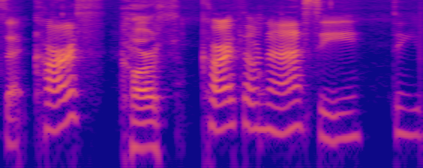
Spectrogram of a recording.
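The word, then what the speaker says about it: Carth: c a r t h how do you pronounce that karth karth karth onasi thank you for the $2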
